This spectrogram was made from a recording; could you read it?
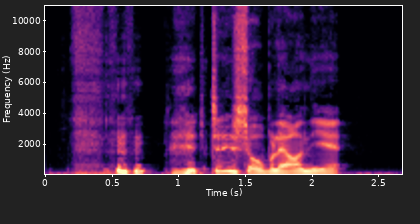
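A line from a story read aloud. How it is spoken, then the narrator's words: Laughing suddenly. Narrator (Chinese): 菲比一下子笑了起来，他说了一句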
